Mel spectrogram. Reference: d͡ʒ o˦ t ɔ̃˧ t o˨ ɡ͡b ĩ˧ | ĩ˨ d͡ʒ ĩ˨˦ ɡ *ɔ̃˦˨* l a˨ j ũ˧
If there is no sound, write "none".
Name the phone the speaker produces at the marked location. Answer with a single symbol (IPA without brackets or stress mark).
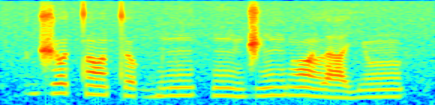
ɔ̃˦˨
